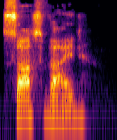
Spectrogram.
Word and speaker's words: sous vide: But it's vide. – Sous vide. – Say it like a French chump. – Sous vide. – Yeah. – Sous vide. Yes. – Like yes, but less Russian.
